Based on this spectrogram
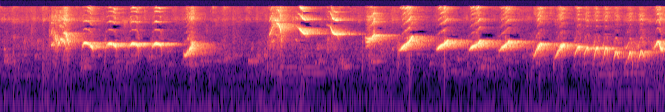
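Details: Greater green leafbird in the wild forest: a rapid string of short whistled notes, about three per second, each sliding downward and drifting lower in pitch across the phrase, after a few higher, sharper notes.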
